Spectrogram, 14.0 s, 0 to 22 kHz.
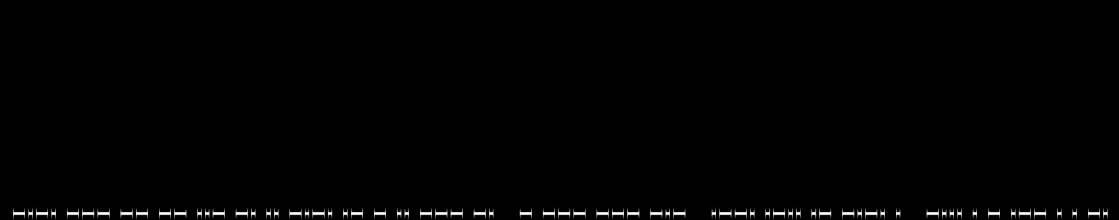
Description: Morse code, heard as a keyed tone, about 25 wpm, 700 Hz. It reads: COMMUNICATION TOOK PLACE BETWEEN
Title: Sentences from Top 1000 Words - Review Part 6 - 25wpm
